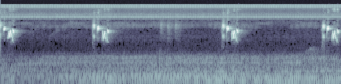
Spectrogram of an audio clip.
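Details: Sooty-headed bulbul, a caged bird aged two or three years kept from a chick, singing in a forest: short bubbly phrases of three or four quick notes, repeated roughly every two seconds over a steady low hum.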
